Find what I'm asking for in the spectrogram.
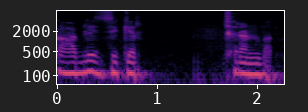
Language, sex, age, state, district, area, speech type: Kashmiri, male, 18-30, Jammu and Kashmir, Kulgam, rural, spontaneous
